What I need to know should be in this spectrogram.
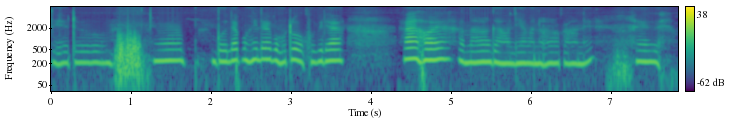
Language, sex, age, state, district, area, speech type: Assamese, female, 30-45, Assam, Sivasagar, rural, spontaneous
